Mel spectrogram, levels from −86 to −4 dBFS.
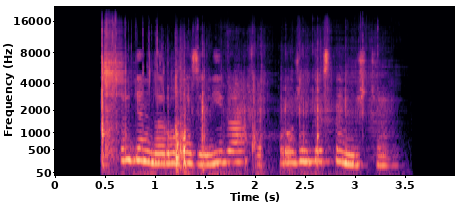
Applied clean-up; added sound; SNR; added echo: neural mask model RNNoise.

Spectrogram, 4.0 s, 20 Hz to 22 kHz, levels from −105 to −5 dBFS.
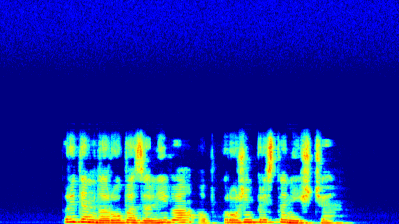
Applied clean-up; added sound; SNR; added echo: none; none; none; none.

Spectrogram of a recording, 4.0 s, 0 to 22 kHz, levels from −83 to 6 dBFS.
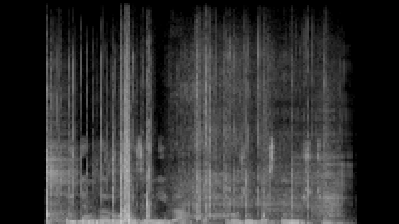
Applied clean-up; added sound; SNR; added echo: none; Crack; -3 dB; none.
